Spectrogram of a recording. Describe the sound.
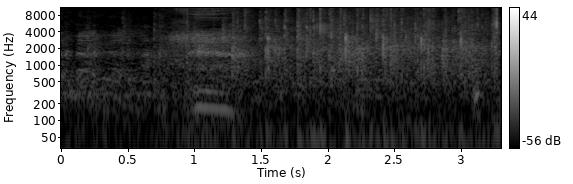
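An audience applauds a preacher at the close of a sermon, a dense crackle of many hands clapping that swells and holds steady, with a brief voiced murmur or chuckle just before it builds.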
